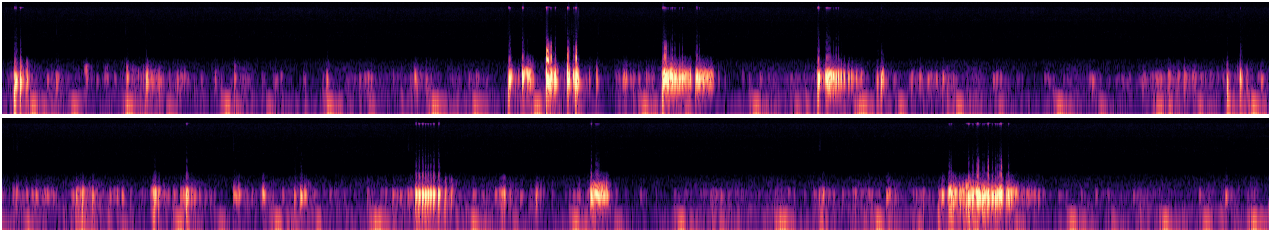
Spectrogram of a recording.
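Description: Continuous low gurgling and bubbling with frequent louder rumbles and squelches, active ordinary bowel sounds heard through a stethoscope.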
